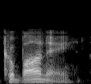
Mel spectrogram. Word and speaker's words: Kobani: Well, you know, interestingly enough, well, we need to mention, because it ties into the media too, but it's pronounced Kobane. This is a Turkish word, and it means company, like business company.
